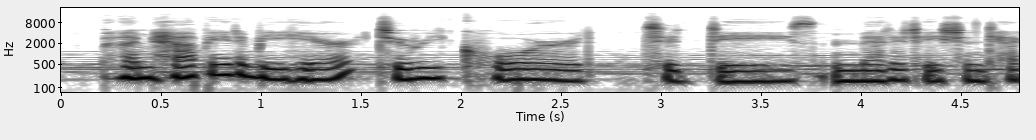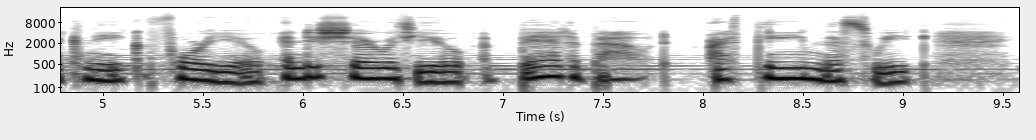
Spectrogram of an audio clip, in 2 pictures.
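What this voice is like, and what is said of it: Stuffy, congested voice. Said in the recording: “You can hear in my voice that I'm still battling a cold”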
